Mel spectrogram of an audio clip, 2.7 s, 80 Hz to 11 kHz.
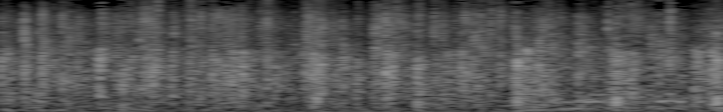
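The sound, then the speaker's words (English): Applause from the audience at the Safe Haven for Donkeys 10th annual meeting after the opening speeches: dense, steady clapping from many hands that holds at an even level throughout. “Fine round of applause there for some of the opening speeches that we've been actually having at this Safe Haven for Donkeys 10th annual meeting.”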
